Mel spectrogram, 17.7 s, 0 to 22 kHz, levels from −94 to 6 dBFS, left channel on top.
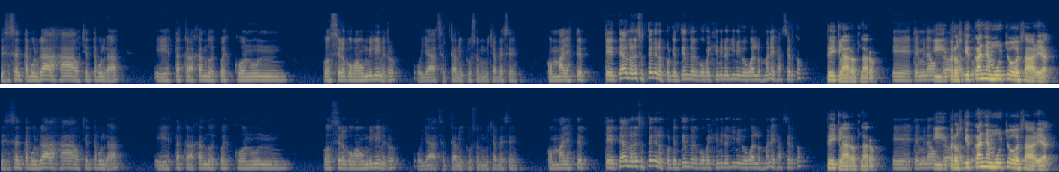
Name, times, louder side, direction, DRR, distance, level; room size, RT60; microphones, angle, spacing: voice 1, 0.0-2.0 2.6-4.8 5.4-6.6 6.9-8.6 9.1-9.8 10.1-13.4 14.9-16.3, left 4 dB, 85° left, 0.7 m, -33 dB
voice 2, 13.8-14.6 15.5-17.5, left 2 dB, 15° left, 0.5 m, -20 dB
13.0 x 7.8 x 5.3 m
head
